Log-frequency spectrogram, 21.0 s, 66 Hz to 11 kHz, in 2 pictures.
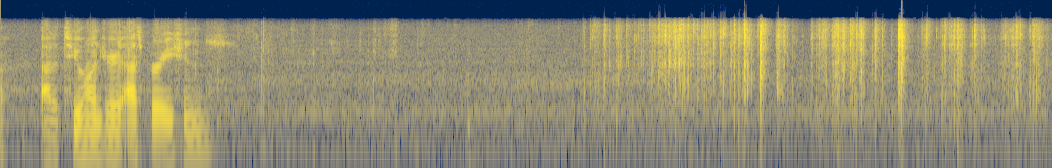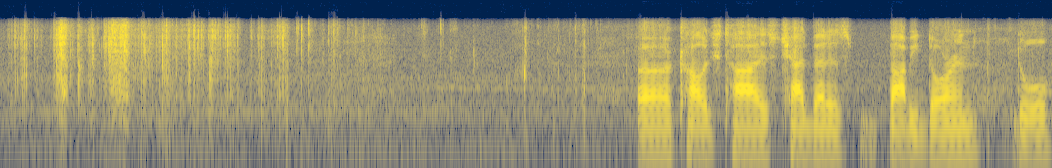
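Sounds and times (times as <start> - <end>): card pack wrapper crinkling: 5.8 - 14.2.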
